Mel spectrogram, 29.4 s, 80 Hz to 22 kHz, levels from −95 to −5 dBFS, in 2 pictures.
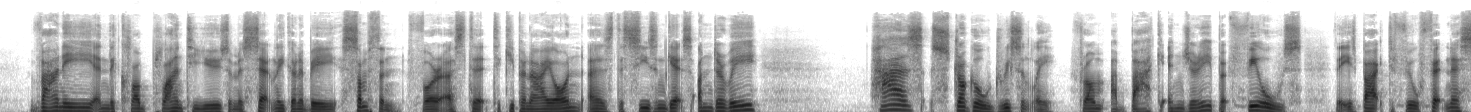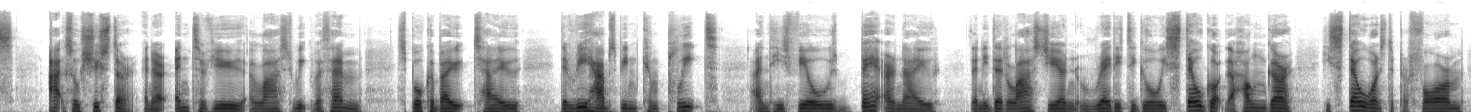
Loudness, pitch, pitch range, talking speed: -23 LUFS, 110 Hz, 100-120 Hz, 165 wpm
